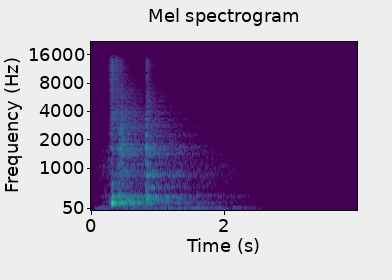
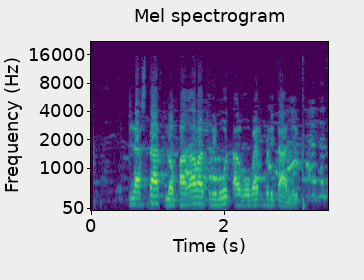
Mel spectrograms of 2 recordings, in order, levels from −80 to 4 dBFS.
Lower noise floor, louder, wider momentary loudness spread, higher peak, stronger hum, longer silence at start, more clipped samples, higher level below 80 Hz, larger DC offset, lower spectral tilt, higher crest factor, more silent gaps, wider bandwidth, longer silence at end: first, under -90 dBFS vs -50 dBFS; second, -36 LUFS vs -17 LUFS; first, 22 LU vs 8 LU; second, -16 dBFS vs -4 dBFS; neither; second, 0.15 s vs 0.55 s; neither; second, -64 dBFS vs -58 dBFS; neither; about the same, -5.5 dB/octave vs -5 dB/octave; first, 26 dB vs 14 dB; neither; about the same, 16 kHz vs 15 kHz; first, 2.25 s vs 0 s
